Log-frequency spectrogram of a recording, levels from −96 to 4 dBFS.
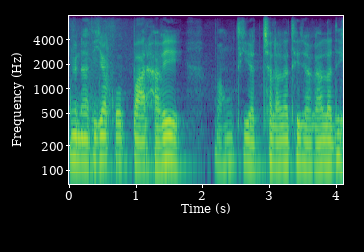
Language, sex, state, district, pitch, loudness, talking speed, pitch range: Chhattisgarhi, male, Chhattisgarh, Sarguja, 120 Hz, -18 LUFS, 175 wpm, 115-125 Hz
